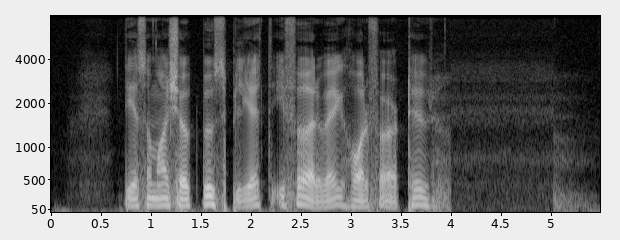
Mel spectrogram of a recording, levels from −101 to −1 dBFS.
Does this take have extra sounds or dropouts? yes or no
no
